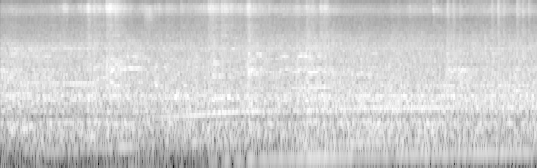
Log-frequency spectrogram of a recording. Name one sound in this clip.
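The inside of a bus rattles and clatters while moving.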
